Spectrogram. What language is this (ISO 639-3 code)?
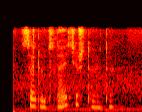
rus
